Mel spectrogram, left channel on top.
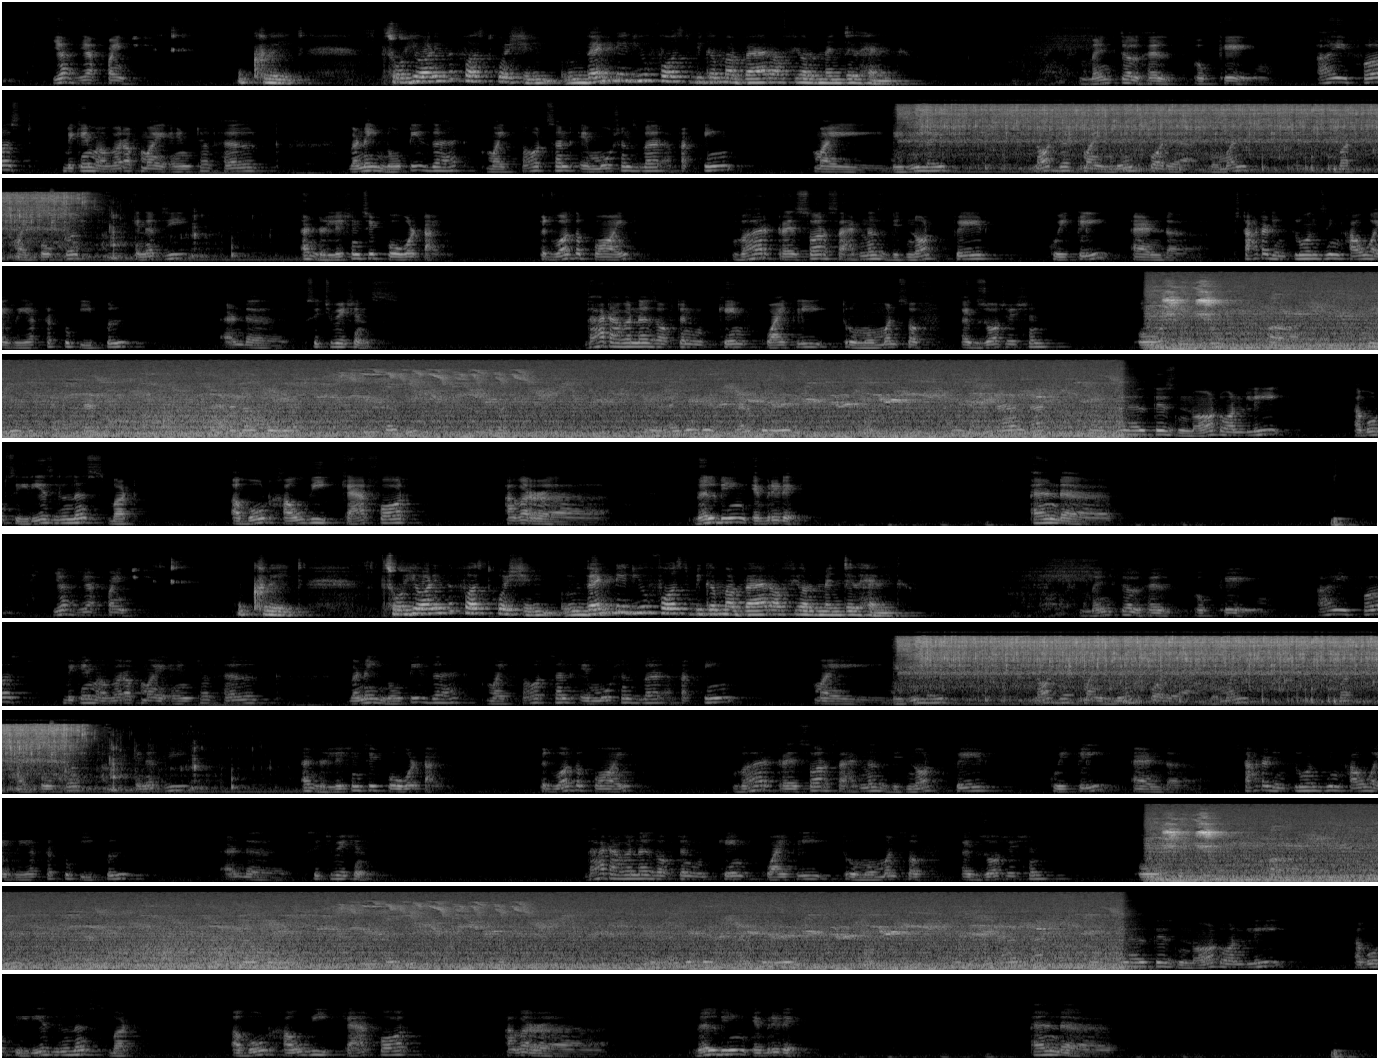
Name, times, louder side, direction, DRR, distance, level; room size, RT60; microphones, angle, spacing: voice 1, 0.5-1.3 10.8-12.7 13.1-13.9 14.4-16.3 17.2-18.4 18.6-21.1 21.9-23.3 24.1-26.3 27.1-27.3 27.6-28.5 28.8-29.4 30.5-31.9 32.9-33.8 34.8-37.4 38.0-39.4 39.9-42.5 43.5-45.2 47.1-51.8 52.6-53.6 53.9-54.4 54.9-56.1 57.1-58.1 58.6-59.3 59.8-60.2 61.4-63.0 64.4-65.6 65.8-67.8 68.6-70.1 71.1-72.9 73.8-74.9 75.7-76.8 79.1-79.9 82.1-82.3, left 3 dB, 85° left, 0.7 m, -38 dB
voice 2, 2.5-3.5 3.8-8.9 10.3-11.0, right 1 dB, 60° right, 1.8 m, -32 dB
sound 1, 22.7-29.0 29.4-29.5 29.8-29.9, right 5 dB, 20° right, 0.5 m, -24 dB
sound 2, 52.7-66.3, equal, 5° left, 1.1 m, -27 dB
21.0 x 8.8 x 3.2 m
head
